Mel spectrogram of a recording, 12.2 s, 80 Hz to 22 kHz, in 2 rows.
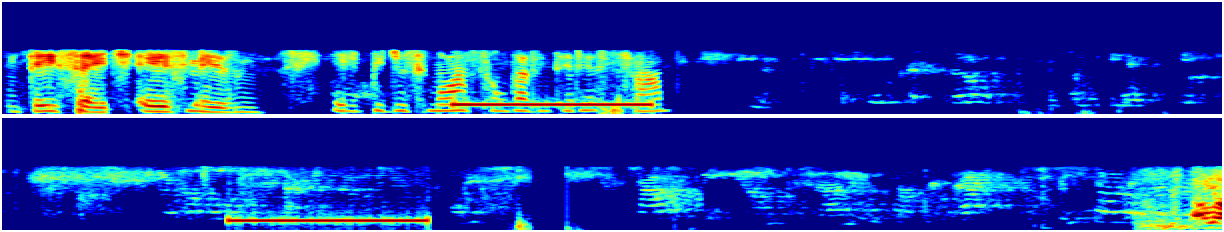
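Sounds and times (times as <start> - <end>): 
soft talk: 0.0 - 12.1
speech: 0.2 - 3.4
phone line busy tone after a dropped call: 2.2 - 3.3, 7.2 - 8.2.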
